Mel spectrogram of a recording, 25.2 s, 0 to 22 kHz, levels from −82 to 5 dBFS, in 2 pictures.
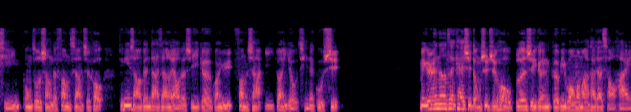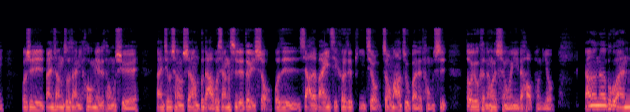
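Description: From start to end, the speech carries channel delay (comb filtering). One channel runs roughly 20 ms behind the other, and the two are summed to mono. Shared sound cancels at evenly spaced notches, starting near 30 Hz. The result sounds rough and slightly doubled.

Gain pumping also runs throughout. The gain swings by about 5 dB. The likely cause is input gain set far too high, with a fast limiter clamping every peak. Levels sound squashed.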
